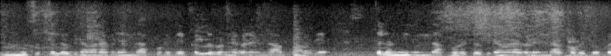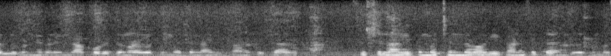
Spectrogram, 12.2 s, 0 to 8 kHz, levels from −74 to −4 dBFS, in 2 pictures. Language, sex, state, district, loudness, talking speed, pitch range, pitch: Kannada, female, Karnataka, Chamarajanagar, -19 LUFS, 125 wpm, 195-200 Hz, 195 Hz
